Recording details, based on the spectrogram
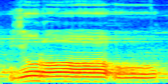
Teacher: واو ساکن سے پہلے پیش ہے، واو مدہ ہوا، اس لیے واو مدہ کو ایک الف کے برابر کھینچ کر پڑھیں گے۔ یوراؤ، حرف مد کے بعد سکون وقف کی وجہ سے ہے، اس لیے مد عارض وقفی ہوا، اس میں طول، توسط، قصر تینوں جائز ہے، طول اولا ہے، پھر توسط، پھر قصر کا مرتبہ ہے۔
